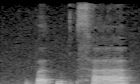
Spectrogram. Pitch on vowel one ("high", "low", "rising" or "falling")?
rising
